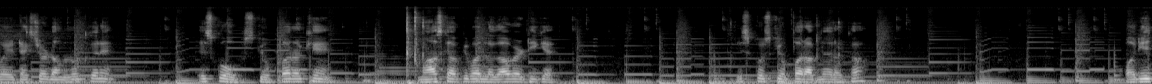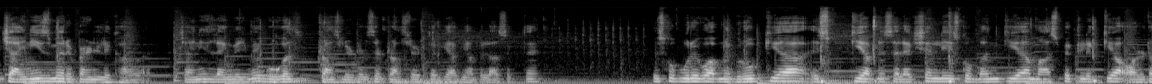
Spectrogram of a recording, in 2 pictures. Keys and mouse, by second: 1.8 click, 3.2 click, 4.3 ctrl+BackSpace, 5.9 click, 6.6 click, 7.4 shift+click, 8.4 ctrl+z, 9.2 click, 10.7 click, 11.1 click, 12.2 click, 13.3 shift+click, 14.5 ctrl+a, 15.5 click, 15.9 ctrl+d, 17.1 click, 18.3 click, 19.9 ctrl+click, 21.2 click, 22.0 click.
